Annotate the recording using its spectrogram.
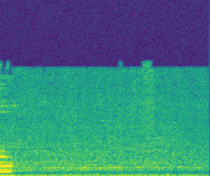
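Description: Steady low road and cabin rumble inside a Coda electric car being driven.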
